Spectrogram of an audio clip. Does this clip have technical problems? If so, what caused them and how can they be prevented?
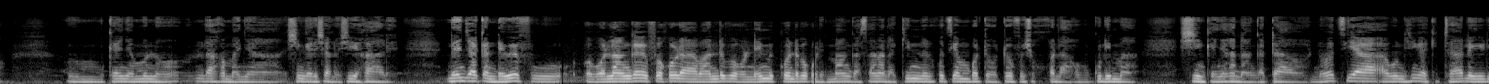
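Yes. Throughout the speech, the top end stops near 9.7 kHz and sibilants take on a fizzy, warbling smear, most likely AAC compression at a low rate, which fits AAC-LC at about 32 kbps. Unlike a device change, it stays constant for the whole clip. Encoding at 96 kbps or more prevents it.

From 5.61 to 8.15 s the input switched to a poorer device, likely a fallback microphone or headset call profile. The band narrows to 7.3 kHz, the level shifts by about 5 dB, and a new noise floor appears roughly 40 dB down. A 20 ms gap marks the switch, and the sound clears again afterwards, which separates it from steady codec damage. Locking the input device and disabling automatic switching prevents it.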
